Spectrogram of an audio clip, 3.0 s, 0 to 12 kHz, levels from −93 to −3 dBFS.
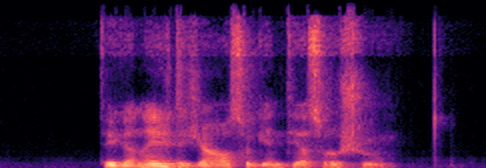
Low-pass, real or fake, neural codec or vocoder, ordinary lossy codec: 10.8 kHz; fake; codec, 24 kHz, 0.9 kbps, DualCodec; Opus, 24 kbps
